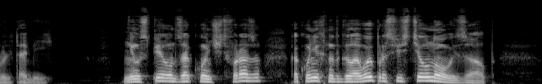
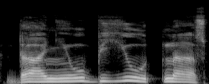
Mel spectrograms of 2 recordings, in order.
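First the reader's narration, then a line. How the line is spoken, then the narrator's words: Groaned. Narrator (Russian): простонал он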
